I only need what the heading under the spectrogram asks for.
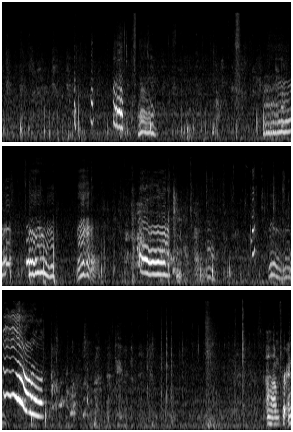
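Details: A litter of five blenheim Cavalier King Charles Spaniel puppies, six weeks old, in a home puppy pen: bursts of whimpering yips and whines, wavering up and down, with a long high squeal near the middle and quiet gaps between bursts.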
